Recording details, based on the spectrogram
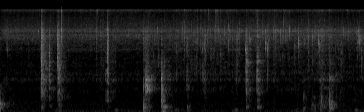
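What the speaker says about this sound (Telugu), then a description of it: "ఆయిల్ వేడక వేడయ్యాక జీలకర్ర ఆవాలు మినపప్పు శనగపప్పు పోపు దినుసులు అన్నీ వేసుకోవాలి" Cumin, mustard seeds, urad dal and chana dal crackle and sizzle in hot oil, with sharp irregular pops over a soft steady hiss, close and moderately quiet.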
